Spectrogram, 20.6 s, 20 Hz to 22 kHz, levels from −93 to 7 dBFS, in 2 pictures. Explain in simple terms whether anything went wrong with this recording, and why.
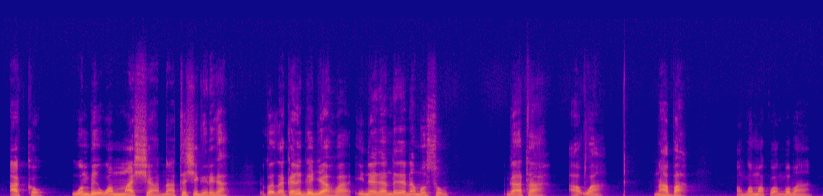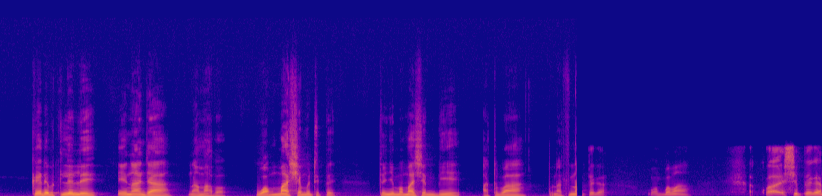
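At 17.49 s the speech turns duller and quieter after a brief gap, with new background noise. That gap and noise point to the input likely being switched to a poorer device, not just muffled.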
